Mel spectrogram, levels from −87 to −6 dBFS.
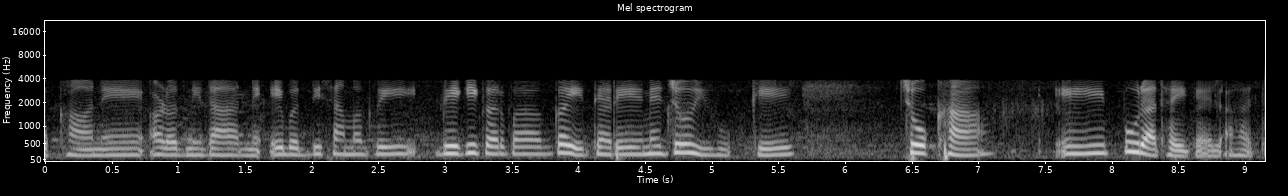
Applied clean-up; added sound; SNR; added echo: none; none; none; none.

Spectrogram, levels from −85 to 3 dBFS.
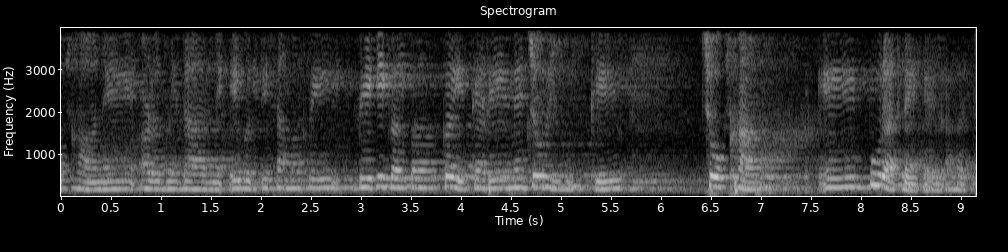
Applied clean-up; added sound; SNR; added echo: none; none; none; reverberation time 2.5 s.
